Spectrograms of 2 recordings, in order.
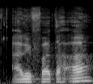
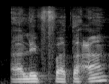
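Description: Both takes have the same delivery.

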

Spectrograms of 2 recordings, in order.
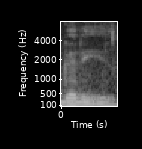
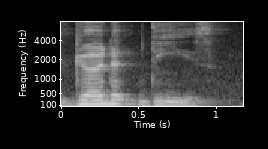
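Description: First: It is said as one word, goodies. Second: It is said as two words, good dees. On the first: The speaker calls it wrong. "Not goodies" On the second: The speaker calls it right. "It's good D's"

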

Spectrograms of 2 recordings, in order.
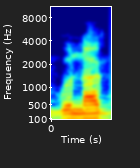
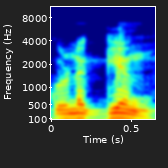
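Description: First: The word ends in a bare 'g' sound. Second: The word ends in a nasal 'ging' syllable. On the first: The speaker calls it wrong. "ਗੁਨਗ ਨਹੀਂ ਪੜ੍ਹਨਾ" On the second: The speaker calls it right. "ਇਸ ਦਾ ਉਚਾਰਨ ਹੈ ਗੁਨਗਿੰ"

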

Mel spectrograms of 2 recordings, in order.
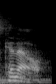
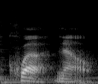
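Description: First: The first syllable starts with a 'ka' sound. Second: The first syllable starts with a 'kweh' sound. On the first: The speaker calls it right. "you don't go que, you go ka. Proper pronunciation is quenelle" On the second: The speaker calls it wrong. "I always hear someone say quenelle"

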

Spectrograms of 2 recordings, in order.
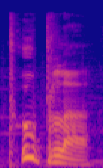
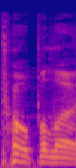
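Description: First: The name is squeezed into two syllables. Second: The name is said with three syllables. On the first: This is how it was misread aloud. The speaker calls it wrong. "I read Popola as Poopla" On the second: This is the name as written. The speaker calls it right. "I read Popola as Poopla"

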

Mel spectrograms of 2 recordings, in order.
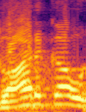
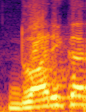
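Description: First: The word has two syllables, without an 'i' vowel. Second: The word has three syllables, with an 'i' vowel. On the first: The speaker calls it right. "द्वारका उच्चारण सही है" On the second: The speaker calls it wrong. "द्वारिका नहीं"

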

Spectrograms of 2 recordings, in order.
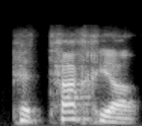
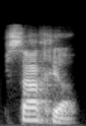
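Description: First: The second consonant is a T sound. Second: The second consonant is an S sound.

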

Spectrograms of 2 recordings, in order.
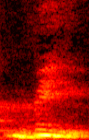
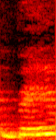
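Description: First: The vowel sounds like a long 'ee'. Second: The vowel sounds like 'eh'. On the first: The speaker calls it right. "इथे ईचा उच्चार आहे ई" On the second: The speaker calls it wrong. "आता इथे बे म्हणू शकतो का आपण, तर नाही"

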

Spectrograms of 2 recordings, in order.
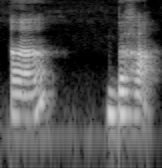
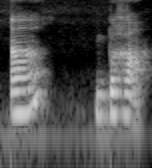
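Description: Both takes have the same delivery.

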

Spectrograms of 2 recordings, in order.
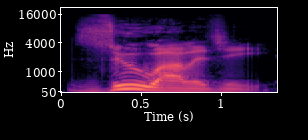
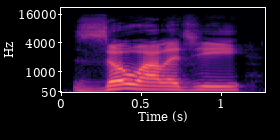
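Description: First: The first vowel is an oo sound. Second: The first vowel is a long O sound. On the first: The speaker calls it wrong. "not zoology. If it were zoology, there'd need to be an extra O in there" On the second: The speaker calls it right. "please pronounce it with a long O sound"

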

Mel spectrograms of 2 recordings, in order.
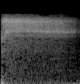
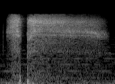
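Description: First: The sound has no S before the P. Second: The sound has an S before the P. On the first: The speaker calls it wrong. "it's not just pss" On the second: The speaker calls it right. "it has, like, an S before the P"

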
